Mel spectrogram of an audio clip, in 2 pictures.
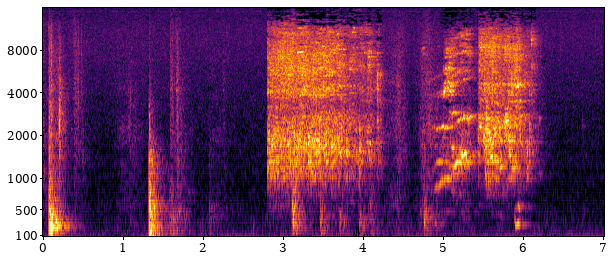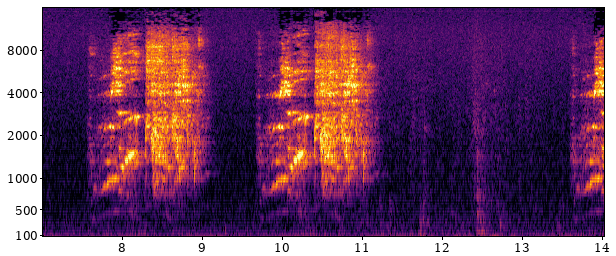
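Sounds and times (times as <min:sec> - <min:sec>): soft thumps: 0:01.3 - 0:02.3.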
